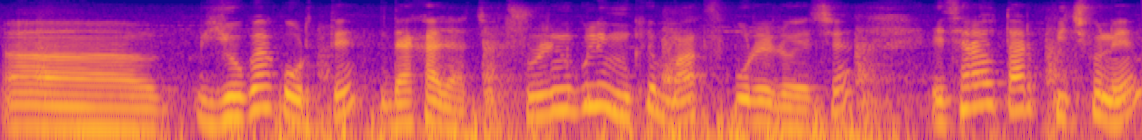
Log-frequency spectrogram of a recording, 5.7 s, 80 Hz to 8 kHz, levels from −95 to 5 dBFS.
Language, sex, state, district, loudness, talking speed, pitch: Bengali, male, West Bengal, North 24 Parganas, -19 LUFS, 145 wpm, 135 Hz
